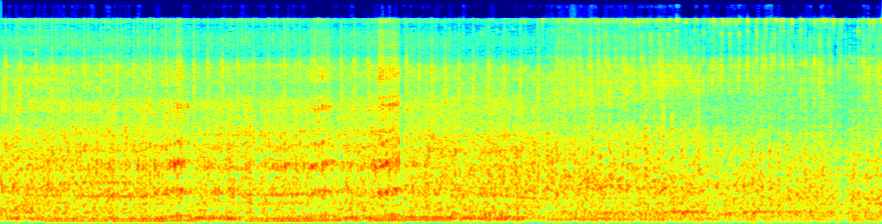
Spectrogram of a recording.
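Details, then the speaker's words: Idling engine with irregular knocking under steady idle, no clear rhythm tied to revs; owner suspected camshaft, restored injection pump and injectors, no change, knocking for four years, cause not pinned down. "стучит короче думал взять шконка на распредвале нихера лобове ну снял нихера насосов отреставрировал форсунки нифига уже четвертый год вот так постукивает"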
